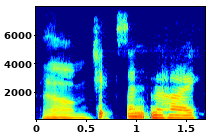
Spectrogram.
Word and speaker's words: Csikszentmihalyi: We won't even mention the unpronounceable Polish or whatever, wherever he's from, name. Csikszentmihalyi.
